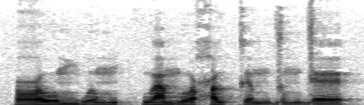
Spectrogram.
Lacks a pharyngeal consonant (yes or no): no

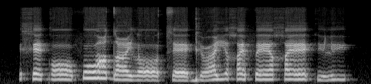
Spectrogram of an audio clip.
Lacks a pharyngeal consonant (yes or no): no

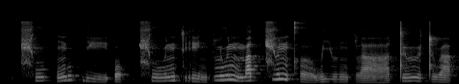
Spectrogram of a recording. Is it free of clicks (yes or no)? yes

